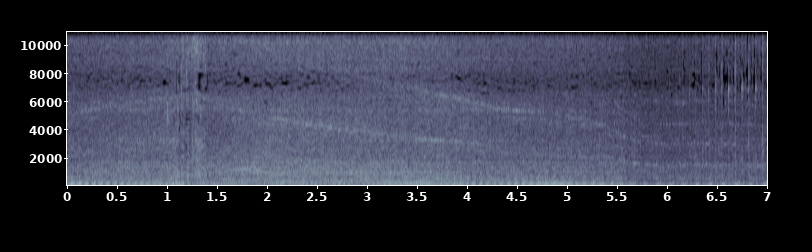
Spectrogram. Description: Noise after header install only at idle it seems.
